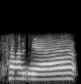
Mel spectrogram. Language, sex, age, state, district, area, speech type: Bodo, female, 60+, Assam, Udalguri, rural, conversation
